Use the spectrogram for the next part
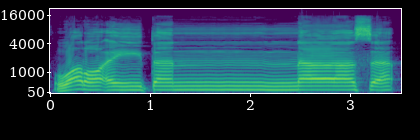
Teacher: ایک الف کی مقدار کھینچیں گے، الف کو، حرف مدہ ہے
